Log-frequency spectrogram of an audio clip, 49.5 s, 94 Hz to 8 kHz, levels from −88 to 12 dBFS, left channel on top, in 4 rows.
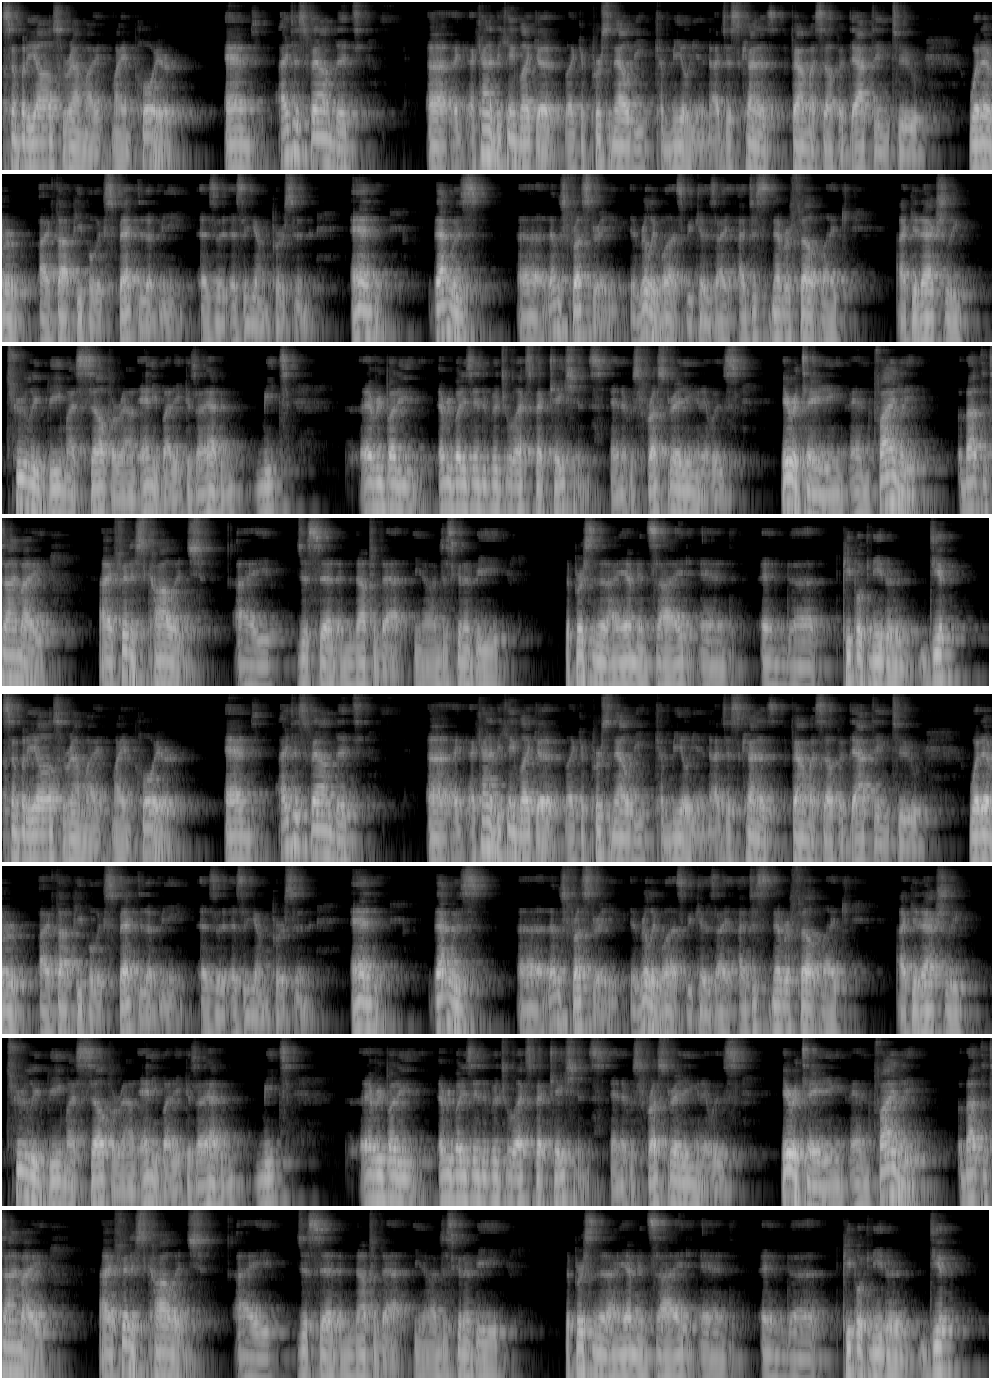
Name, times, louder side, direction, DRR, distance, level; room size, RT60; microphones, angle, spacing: voice 1, 0.0-2.1 2.8-4.5 5.3-11.6 12.1-12.6 12.8-16.2 16.7-17.1 17.8-18.3 18.8-22.8 23.5-24.4 24.8-28.3 29.2-33.9 34.5-36.2 36.7-37.7 38.3-39.6 40.0-40.5 40.8-43.3 44.3-46.3 46.6-47.3 47.6-48.9, equal, 15° left, 2 dB, 1.4 m, -26 dB
23.0 x 8.7 x 6.7 m, 0.76 s
head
